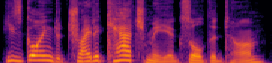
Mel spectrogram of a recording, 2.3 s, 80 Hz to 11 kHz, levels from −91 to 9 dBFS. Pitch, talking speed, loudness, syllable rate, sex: 155 Hz, 240 wpm, -19 LUFS, 5.1 syllables/s, male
